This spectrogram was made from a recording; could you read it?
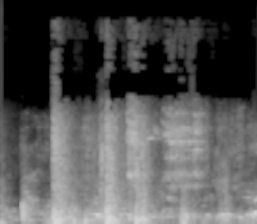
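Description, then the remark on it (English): Punches to the stomach and the chin land in a fistfight: several sharp thuds in a rough, irregular sequence, mixed with grunting voices and scuffling. “One for the stomach. One for the chin.”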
